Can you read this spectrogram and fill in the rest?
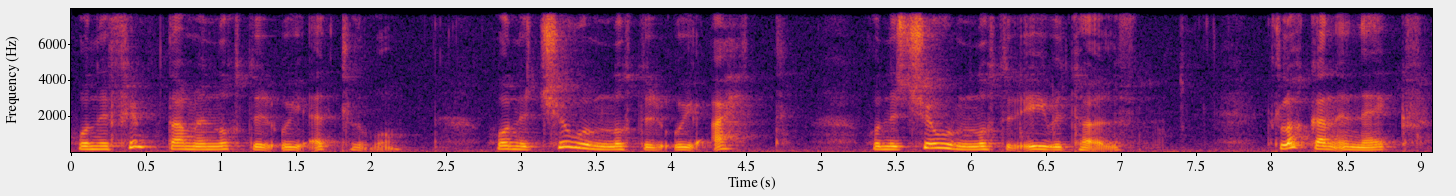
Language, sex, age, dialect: Faroese, female, 61+, Vágar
